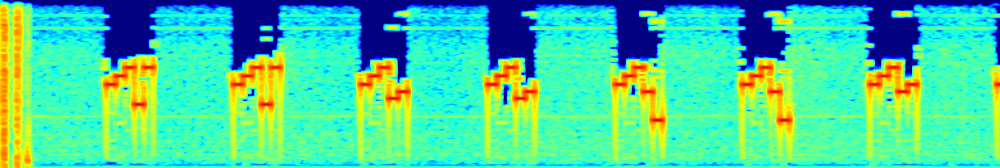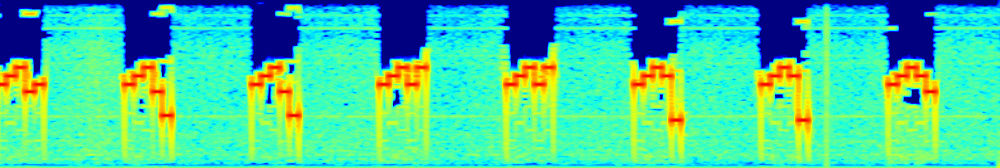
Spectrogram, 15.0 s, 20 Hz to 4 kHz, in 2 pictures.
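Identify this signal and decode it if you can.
Five-tone selective call (ZVEI), heard as quick runs of five tones, tones of about 70 ms. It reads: 89050 89050 89067 89067 89072 89072 89078 89078 89073 89073 89080 89080 89092 89092 89097
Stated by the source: ZVEI five-tone selective call 89022 received with an SDR, fire brigade Feuerwehr Orlamünde.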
